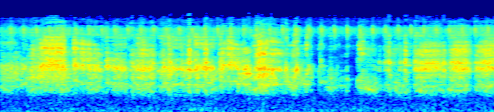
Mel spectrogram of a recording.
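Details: Returning kookaburras at an Australian home; a continuous noisy chorus of harsh cackles and hoots from more than one bird, uneven in rhythm, with brief lulls.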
